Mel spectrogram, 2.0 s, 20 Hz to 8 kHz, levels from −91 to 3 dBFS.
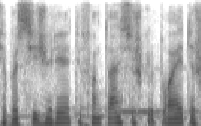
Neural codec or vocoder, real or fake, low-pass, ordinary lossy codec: codec, 16 kHz, 4 kbps, X-Codec, HuBERT features, trained on balanced general audio; fake; 7.2 kHz; Opus, 16 kbps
